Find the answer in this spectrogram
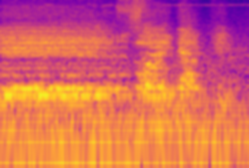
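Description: Mixed choir singing a cappella. It holds one sustained chord for the first second or so, then moves into shorter sung syllables near the end.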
